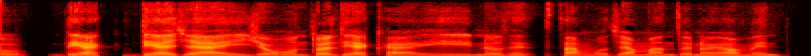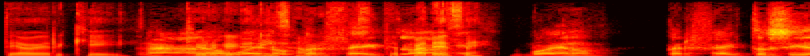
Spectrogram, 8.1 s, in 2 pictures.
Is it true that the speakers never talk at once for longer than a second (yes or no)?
no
